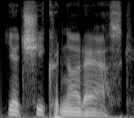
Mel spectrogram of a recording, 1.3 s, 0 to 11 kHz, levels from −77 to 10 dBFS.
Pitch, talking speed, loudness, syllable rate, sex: 95 Hz, 225 wpm, -17 LUFS, 4.0 syllables/s, male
